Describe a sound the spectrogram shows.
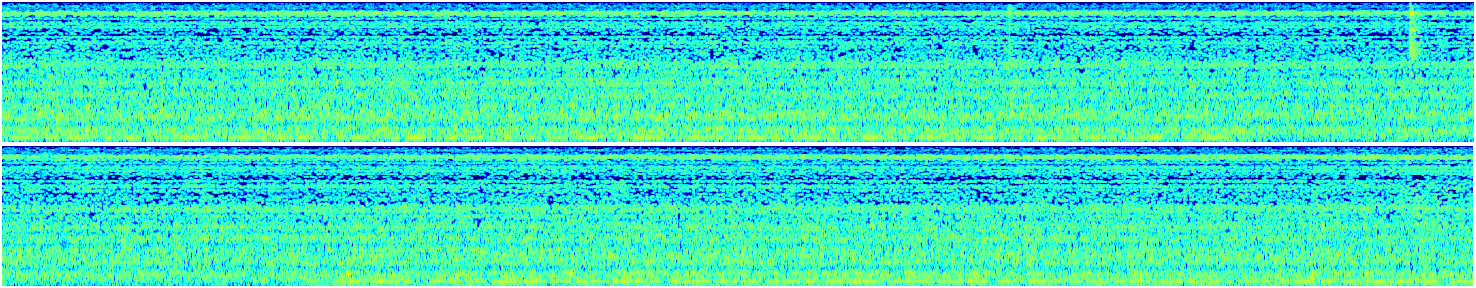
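A front-loading washing machine hums as its drum turns.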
